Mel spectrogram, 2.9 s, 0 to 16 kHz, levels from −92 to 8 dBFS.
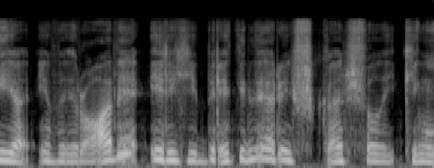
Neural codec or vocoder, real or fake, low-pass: autoencoder, 22.05 kHz, a latent of 192 numbers a frame, VITS, trained on many speakers; fake; 9.9 kHz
